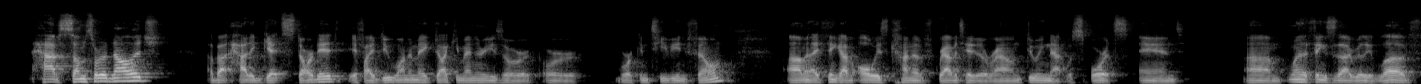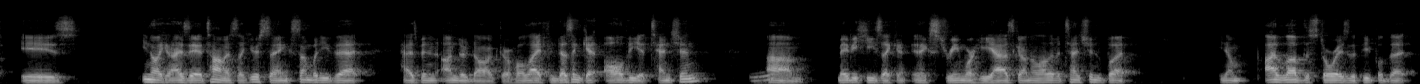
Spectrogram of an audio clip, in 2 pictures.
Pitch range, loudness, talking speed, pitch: 90-100 Hz, -28 LUFS, 205 wpm, 95 Hz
